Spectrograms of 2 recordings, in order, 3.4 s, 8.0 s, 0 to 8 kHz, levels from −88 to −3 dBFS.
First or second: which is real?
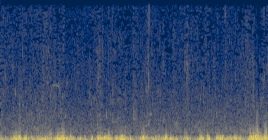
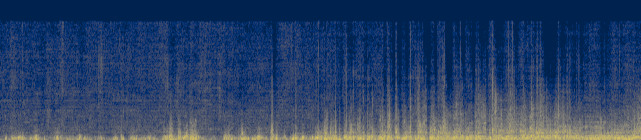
first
